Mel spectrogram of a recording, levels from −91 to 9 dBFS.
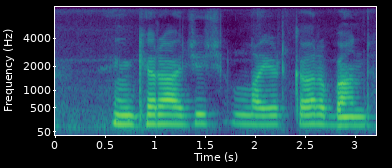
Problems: constant background noise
